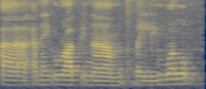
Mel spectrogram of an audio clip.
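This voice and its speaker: A woman's voice: sits low, steady tone, fairly quick, fairly bright tone. A woman from Spain with a Catalan-Spanish accent, a Spanish teacher introducing herself with frequent hesitations and fillers. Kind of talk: introducing herself at back-to-school night.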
